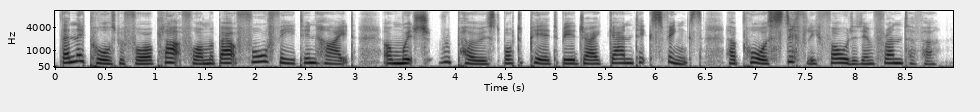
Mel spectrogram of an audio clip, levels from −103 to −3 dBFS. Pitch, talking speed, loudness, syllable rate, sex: 230 Hz, 195 wpm, -18 LUFS, 5.2 syllables/s, female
